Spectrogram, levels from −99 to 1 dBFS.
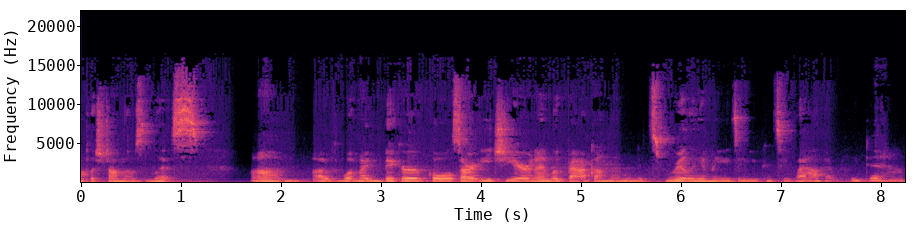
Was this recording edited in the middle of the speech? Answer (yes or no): yes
